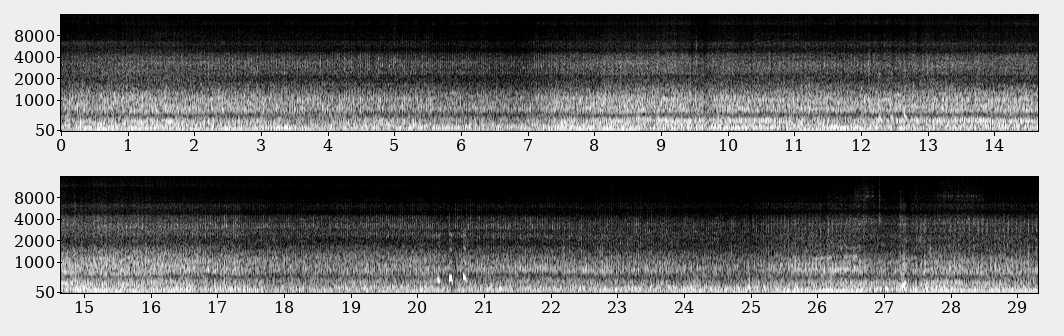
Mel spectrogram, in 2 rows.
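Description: Indo Farm 3048 tractor's diesel engine running steadily under load while pulling through mud. A pair of short knocks comes about twenty seconds in.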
